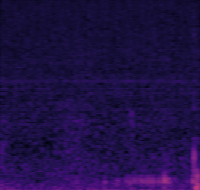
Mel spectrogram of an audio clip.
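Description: Faint room tone in a pause of speech: a low steady hum under a light hiss, with a faint brief murmur just over a second in.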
